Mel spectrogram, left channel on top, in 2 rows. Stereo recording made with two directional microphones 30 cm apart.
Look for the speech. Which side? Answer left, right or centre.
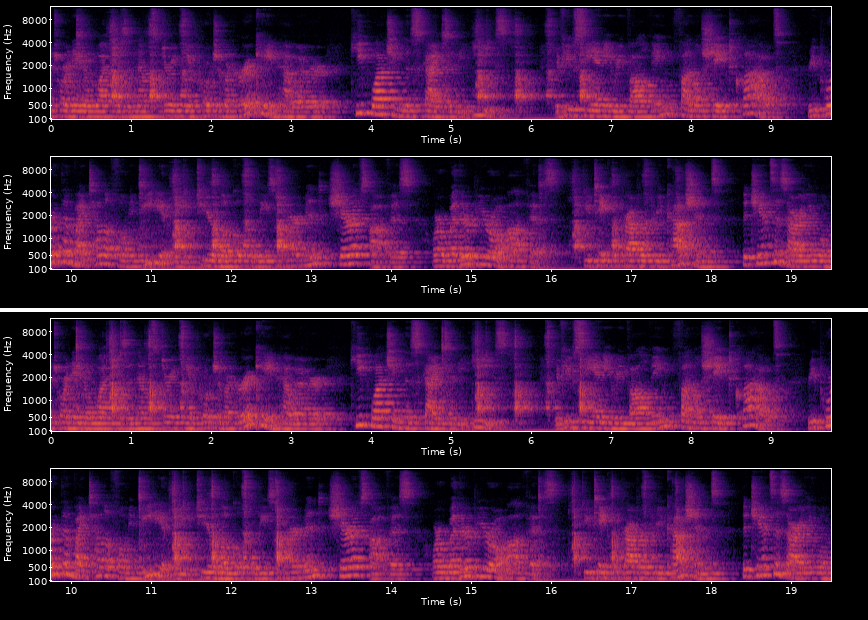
right.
